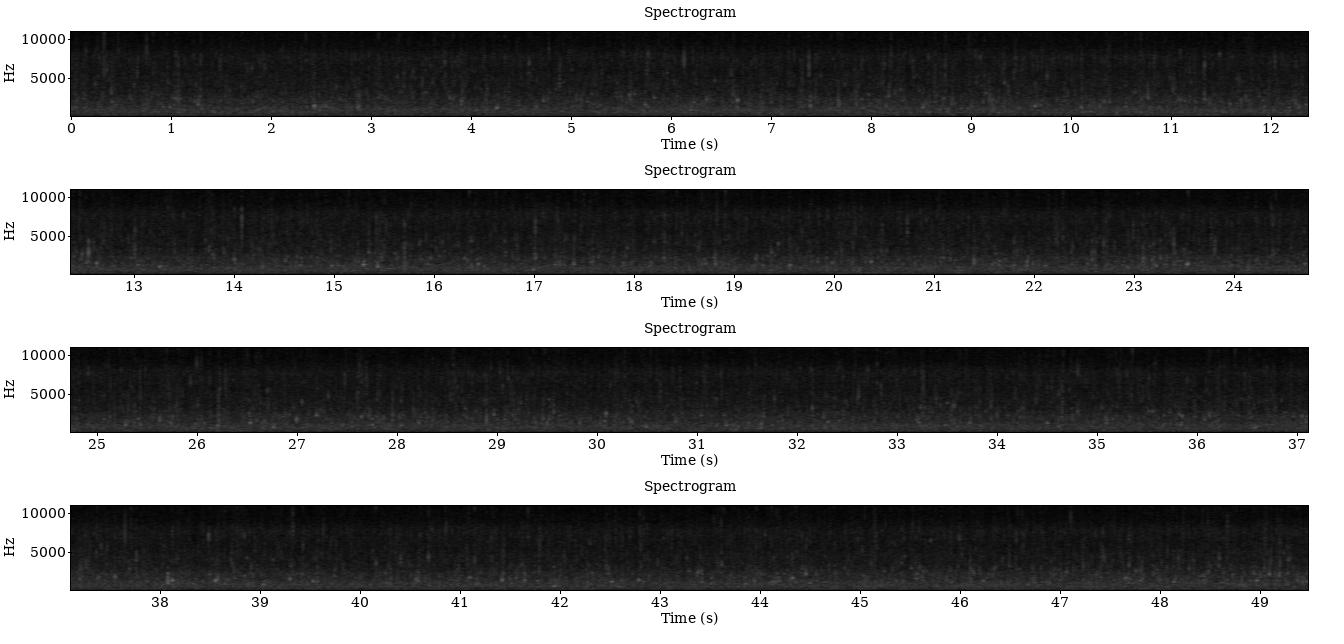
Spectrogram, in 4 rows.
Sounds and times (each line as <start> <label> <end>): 0.0 creek 49.4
